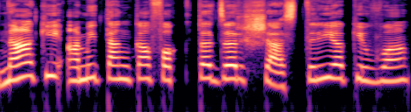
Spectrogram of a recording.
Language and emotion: Goan Konkani, neutral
